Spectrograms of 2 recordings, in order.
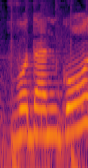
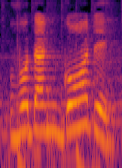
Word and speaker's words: Hvordan går: Kasi yung how you pronounce it, those words sobrang magkaiba kung isusulat mo siya. Kasi di ba, pakinggan mo. Vodan gode. O, di ba? Dapat yung vodan, dapat ang spelling nun ay B-O-D-A-N lang, di ba?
